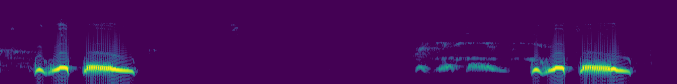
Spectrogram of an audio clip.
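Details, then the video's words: Spotted dove coos for training decoy doves to answer and spar, from male and female birds. A loud two-part phrase, a wavering note then a long falling coo, comes twice; soft short coos lead into the second. "tiếng chim cu gáy thúc đấu luyện cu gáy mồi gáy theo"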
